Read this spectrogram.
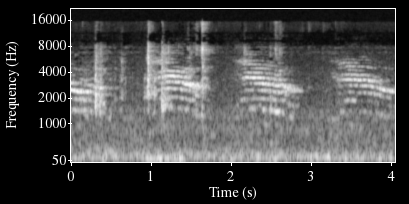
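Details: White cat eating, giving a few rising-falling harmonic meows around the one-second mark and again near three and a half seconds, with clicks and chewing noises between them.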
